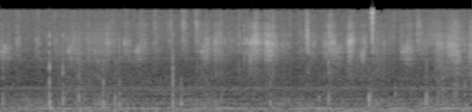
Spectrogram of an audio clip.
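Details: Indoor male cat purring during a cuddle with its owner, unable to settle completely; a steady low drone underneath frequent scratchy rustles and small taps.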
